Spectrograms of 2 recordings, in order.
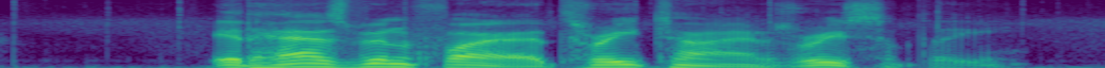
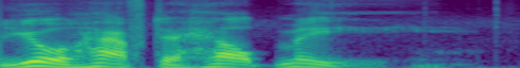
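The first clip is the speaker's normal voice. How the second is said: ordinary talk, nothing marked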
